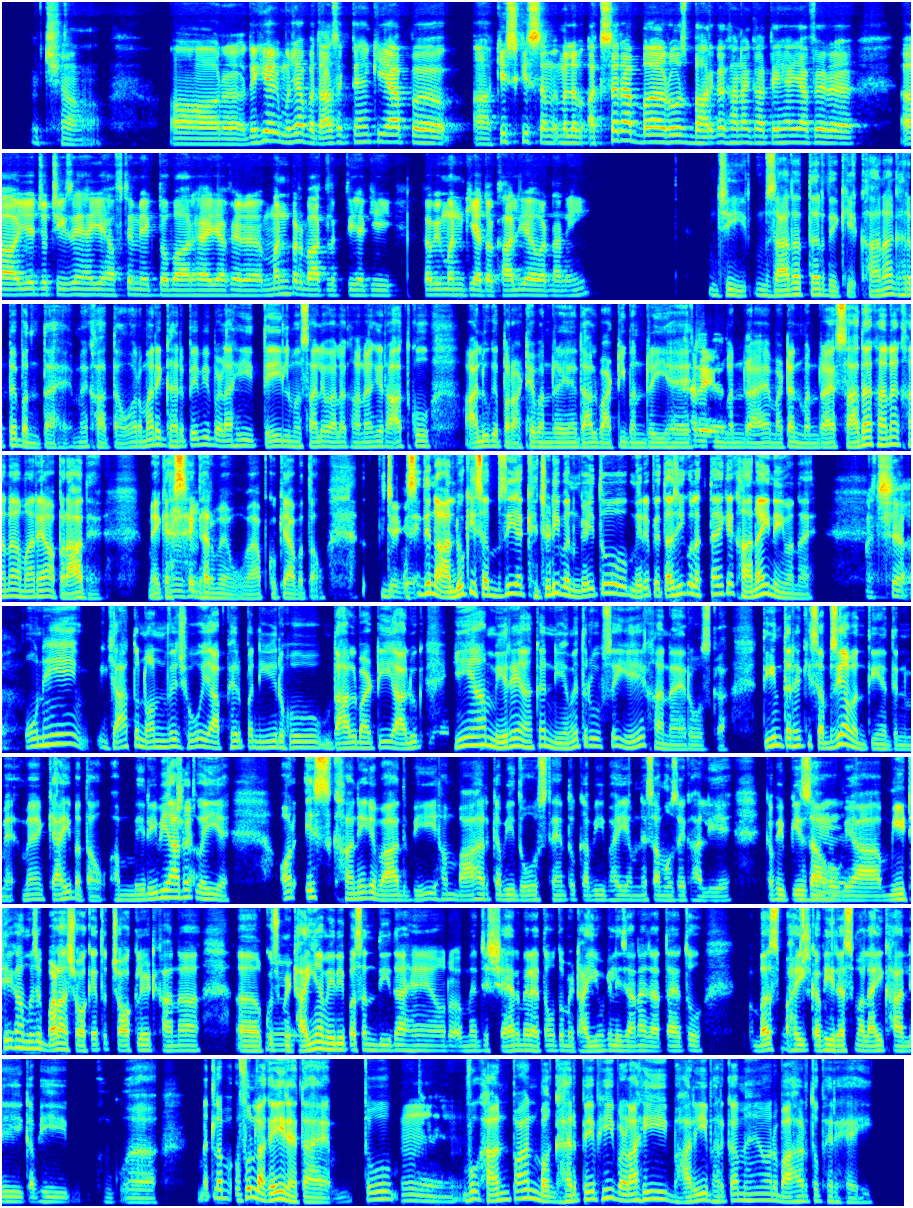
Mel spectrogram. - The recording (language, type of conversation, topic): Hindi, advice, स्वास्थ्य और आनंद के बीच संतुलन कैसे बनाया जाए?
- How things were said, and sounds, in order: tapping; laughing while speaking: "ऐसे घर"; in English: "नॉन-वेज"; unintelligible speech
